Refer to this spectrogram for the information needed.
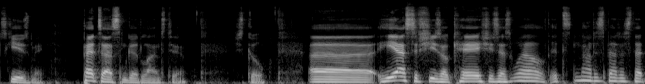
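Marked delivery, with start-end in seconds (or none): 5.1-6.5 put-on delicate, dainty little flower-girl voice. Retelling an anime scene, quoting a girl: imitating a little flower girl voice. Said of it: "her voice changes too. She's, like, talking like she's, like, you know, such a little flower girl".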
